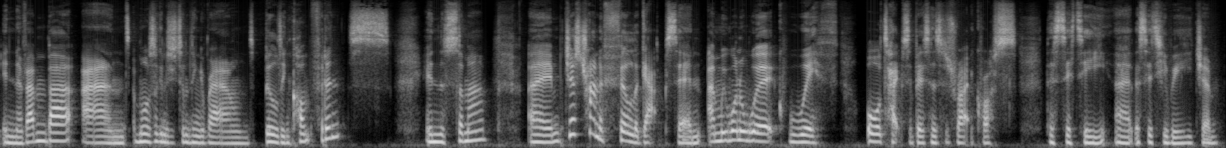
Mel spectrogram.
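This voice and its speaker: A middle-aged guest, a wellness event director, chats warmly in a casual interview, her speech full of fillers and "you know." Her voice is on the low side, captured in a dry, studio-quality recording.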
